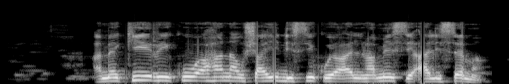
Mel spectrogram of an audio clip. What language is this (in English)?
Swahili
